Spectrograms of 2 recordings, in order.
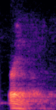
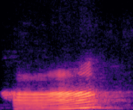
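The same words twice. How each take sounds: First: The pitch falls sharply from high to low. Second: The pitch rises from mid to high. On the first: "the fourth tone is the falling tone, totally falling" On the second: "So rising tone"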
